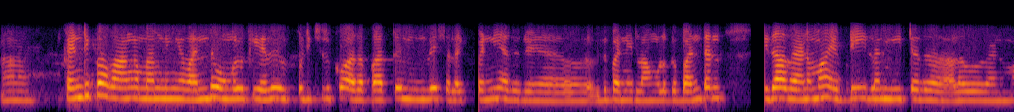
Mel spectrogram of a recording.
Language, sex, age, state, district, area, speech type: Tamil, female, 30-45, Tamil Nadu, Thoothukudi, rural, conversation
